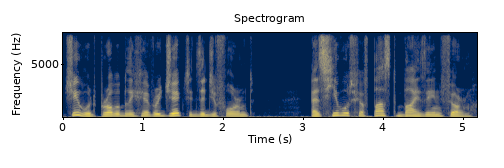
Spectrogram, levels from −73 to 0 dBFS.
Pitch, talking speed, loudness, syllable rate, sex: 150 Hz, 175 wpm, -17 LUFS, 5.2 syllables/s, male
